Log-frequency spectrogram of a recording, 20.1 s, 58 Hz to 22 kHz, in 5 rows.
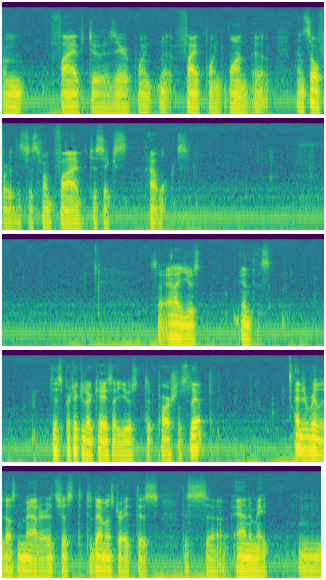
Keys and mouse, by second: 7.9-9.8 drag.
